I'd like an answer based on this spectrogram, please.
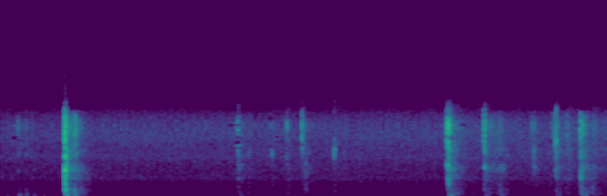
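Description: Computer keyboard keys clicking faintly as text is typed: a single keystroke about half a second in, a few very faint ticks, then a quick run of about seven keystrokes near the end.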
